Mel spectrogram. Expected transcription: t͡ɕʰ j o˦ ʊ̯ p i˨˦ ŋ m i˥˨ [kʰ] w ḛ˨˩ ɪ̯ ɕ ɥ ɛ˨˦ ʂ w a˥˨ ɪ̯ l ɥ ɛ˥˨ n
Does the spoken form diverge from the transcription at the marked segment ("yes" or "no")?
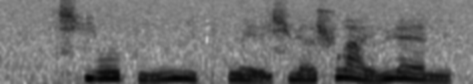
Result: yes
